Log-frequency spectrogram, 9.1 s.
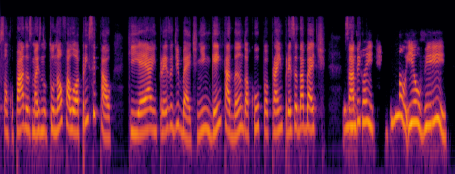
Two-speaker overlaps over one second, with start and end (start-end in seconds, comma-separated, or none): none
